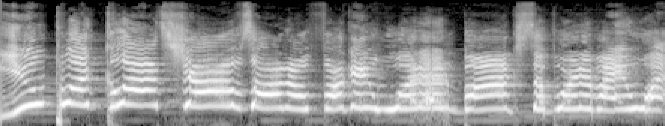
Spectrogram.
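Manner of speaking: put-on alarmed outburst. Retelling a reaction to something she built, retelling freaking out. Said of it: "I was like freaking out".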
